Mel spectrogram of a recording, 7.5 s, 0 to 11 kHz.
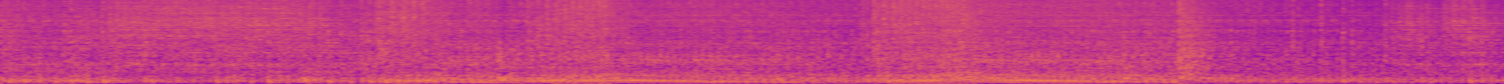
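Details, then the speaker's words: Harley WL 45ci flathead V-twin, no throttle: loping idle, irregular chuffing about three or four pulses a second; rough idle, owner suspects front exhaust pipe rotated down and fell out; plans clamp and valve adjustment. "but one problem is the front exhaust pipe fell out see over here that makes it sound a little weird"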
